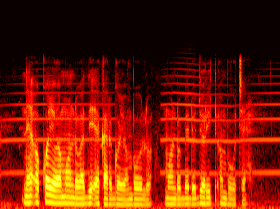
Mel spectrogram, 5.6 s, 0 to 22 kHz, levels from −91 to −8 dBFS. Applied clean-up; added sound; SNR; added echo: none; Trumpet; 20 dB; none.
